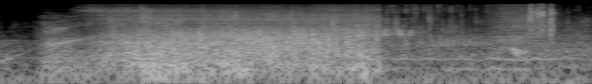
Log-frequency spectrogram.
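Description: A stone pillar grinds and rumbles as it rises.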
